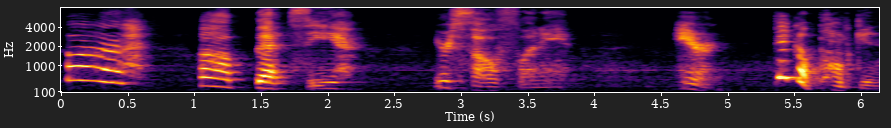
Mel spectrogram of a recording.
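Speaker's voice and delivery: high sigh easing down after laughter; amused, teasing villain; mocking Gremlin. Gremlin offering Deku a pumpkin, mocking high voice.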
